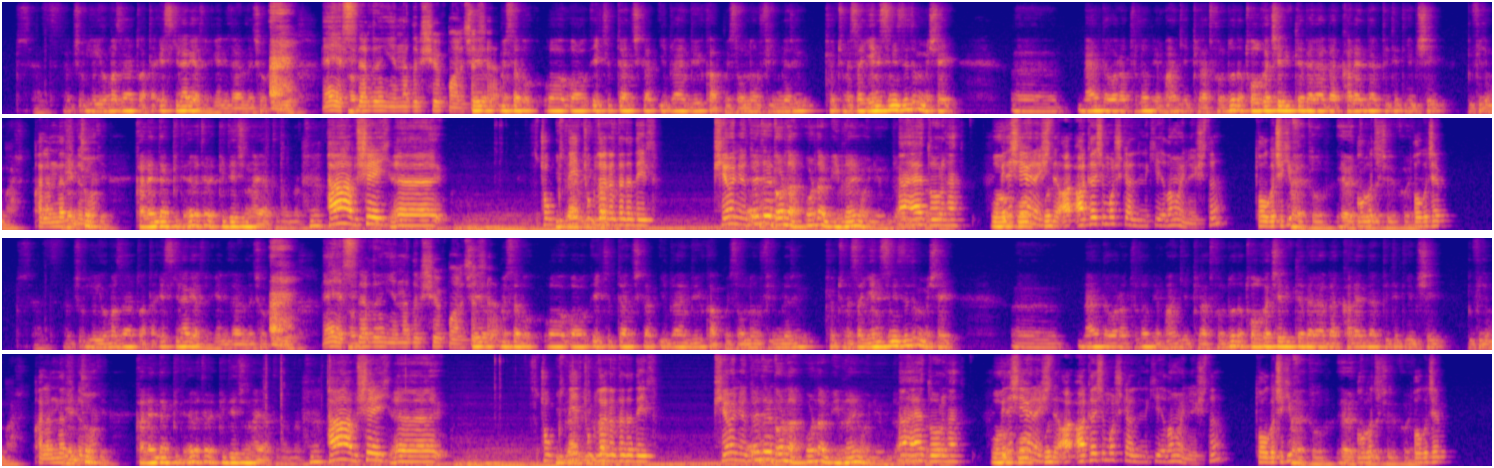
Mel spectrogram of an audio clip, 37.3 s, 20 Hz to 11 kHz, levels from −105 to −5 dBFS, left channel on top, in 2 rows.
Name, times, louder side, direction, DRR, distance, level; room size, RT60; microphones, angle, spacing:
voice 1, 0.2-3.7 4.3-4.5 5.8-11.9 12.6-18.0 18.3-18.9 19.4-20.0 20.3-22.7 23.5-23.6 25.5-26.2 27.9-30.1 31.0-31.8 34.7-36.4, left 2 dB, 75° left, 1.2 m, -26 dB
voice 2, 3.3-3.7 4.0-6.2 19.0-19.8 22.7-24.2 25.4-26.8 27.5-28.1 29.8-30.6 31.1-33.9 34.3-34.8 35.6-35.8 36.3-36.6, left 2 dB, 45° left, 2.4 m, -25 dB
Car / Engine, 21.6-21.7 21.9-30.3, right 1 dB, 75° right, 1.4 m, -40 dB
16.0 x 7.8 x 2.3 m
head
